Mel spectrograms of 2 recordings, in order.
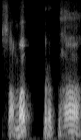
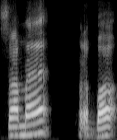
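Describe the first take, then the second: First: It is one joined word with a doubled p. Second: It is split into two parts with a break. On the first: The speaker calls it right. "அந்த உபத்மானியா சொல்ற மாதிரி சொல்றது சமப்பிரபா" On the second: The speaker calls it wrong. "தனித்தனியா சொல்லாம"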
